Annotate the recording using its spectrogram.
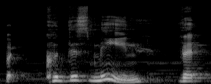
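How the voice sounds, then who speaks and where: A man's voice: fairly high pitch, lively intonation, takes it slowly, a little mellow, soft background music. A man playing a bookish, easily astonished nobleman scholar in an improvised comedy radio play, incredulous and declamatory. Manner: incredulous, declamatory when reading.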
